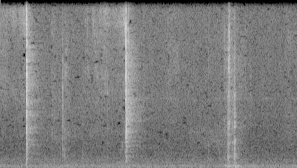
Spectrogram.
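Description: A fingertip and nail tap the clear plastic flashlight lens on the red plastic end of an emergency radio. Brief, bright clicks with very short ring sit over a steady low hum, and the last taps come as a close pair.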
